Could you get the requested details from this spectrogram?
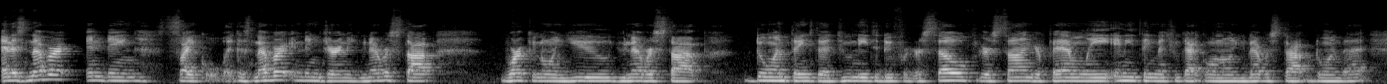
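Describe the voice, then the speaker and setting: Audible room echo surrounds a woman whose very deep, low pitch and monotone, flat intonation hold a moderate pace. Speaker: vlogger. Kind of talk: casual vent to camera. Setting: at home. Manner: casual, candid.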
